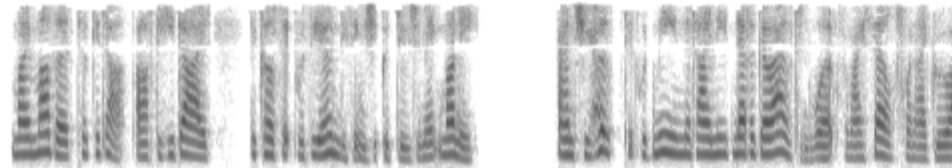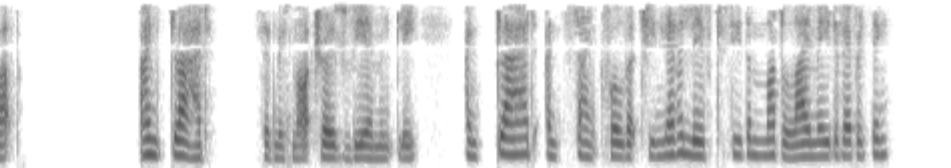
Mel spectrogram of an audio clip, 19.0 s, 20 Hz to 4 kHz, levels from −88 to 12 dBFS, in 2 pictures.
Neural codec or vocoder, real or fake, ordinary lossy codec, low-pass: none; real; MP3, 24 kbps; 3.6 kHz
